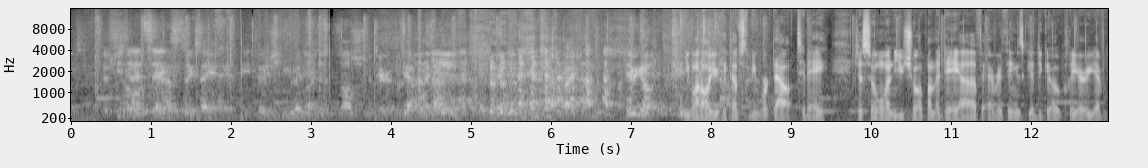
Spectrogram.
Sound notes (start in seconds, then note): 4.2 laughing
